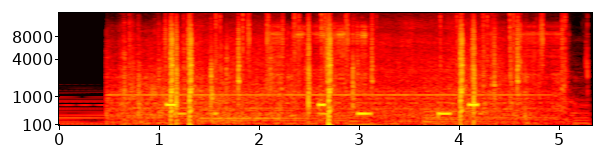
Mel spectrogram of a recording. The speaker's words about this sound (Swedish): Jag skriver ut faktan här.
